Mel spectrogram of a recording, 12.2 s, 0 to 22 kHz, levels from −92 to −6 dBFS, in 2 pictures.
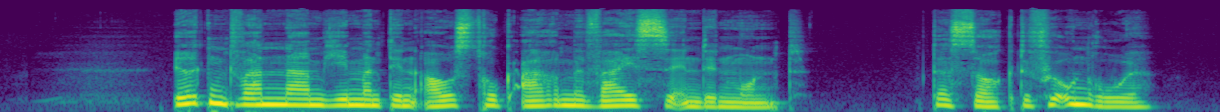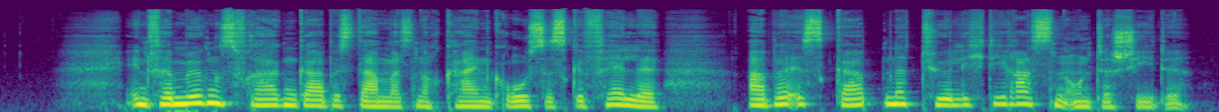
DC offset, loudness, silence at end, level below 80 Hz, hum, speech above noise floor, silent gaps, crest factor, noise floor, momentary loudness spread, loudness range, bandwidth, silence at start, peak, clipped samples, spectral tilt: under 0.1%; -16 LUFS; 0.15 s; -52 dBFS; none; 51 dB; none; 14 dB; -67 dBFS; 9 LU; 3 LU; 16.5 kHz; 0.85 s; -4 dBFS; under 0.1%; -5 dB/octave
